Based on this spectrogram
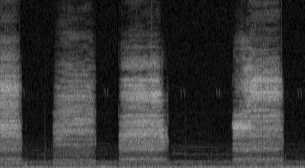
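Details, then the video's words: Feeding-time begging from wild barn owl nestlings: loud breathy hissing screeches, four in quick succession with short silences between. "Hungry Little Owls: Barn Owl Nestlings' Feeding Time"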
